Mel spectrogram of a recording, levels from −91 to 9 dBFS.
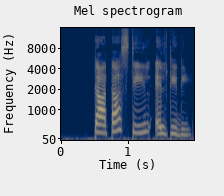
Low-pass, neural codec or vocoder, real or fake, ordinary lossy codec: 14.4 kHz; none; real; Opus, 16 kbps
